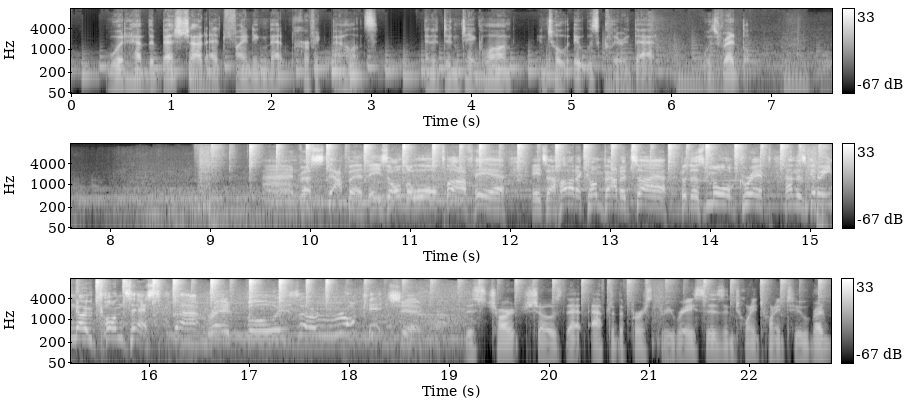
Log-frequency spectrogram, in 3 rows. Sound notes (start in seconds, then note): 8.2 cars engines roaring; 8.2 upbeat music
